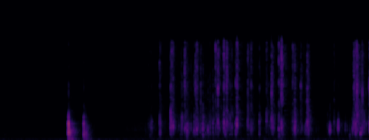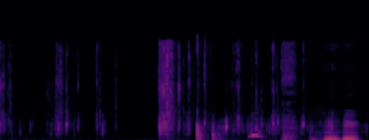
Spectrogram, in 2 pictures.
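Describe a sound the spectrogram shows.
Plastic wrapping crinkles and rustles in small hands.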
